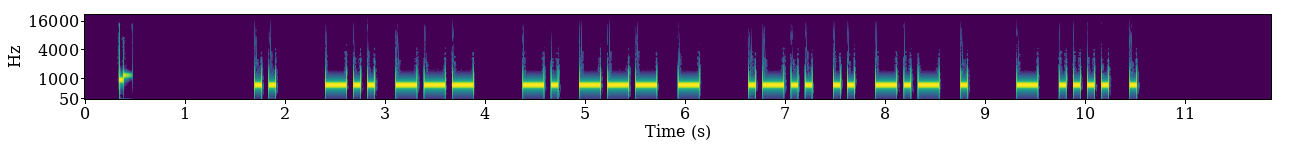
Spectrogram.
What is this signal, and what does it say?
Morse code, heard as a keyed tone, about 17 wpm, 700 Hz. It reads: I DO NOT LIKE THE
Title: Sets of 5 Words Encore 17wpm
